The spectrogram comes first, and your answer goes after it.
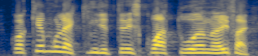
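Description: A man's voice: high-pitched, fast talker. An older man with a Brazilian accent preaching a sermon, putting questions straight to his congregation. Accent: Brazilian Portuguese. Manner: animated, questions the congregation directly.

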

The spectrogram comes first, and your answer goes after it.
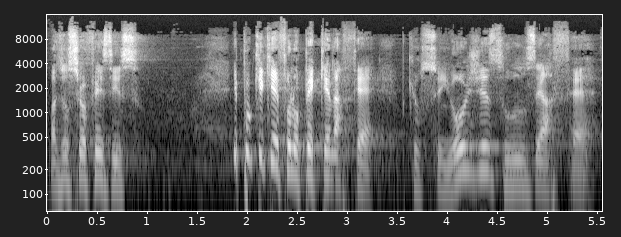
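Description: A man's voice: mid-range voice, big pitch swings, moderate pace, in a large hall. A man preaching a sermon in a dramatic way, calling out the cries he reads aloud. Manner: dramatic, shouting out quoted cries.

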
